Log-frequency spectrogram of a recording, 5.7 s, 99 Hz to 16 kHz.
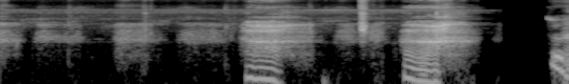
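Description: A person breathing hard from the effort of climbing stairs: soft breathy puffs, then two loud voiced exhalations falling in pitch, about 2.5 and 4 seconds in. The sound cuts off suddenly near the end.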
